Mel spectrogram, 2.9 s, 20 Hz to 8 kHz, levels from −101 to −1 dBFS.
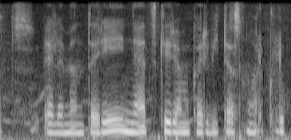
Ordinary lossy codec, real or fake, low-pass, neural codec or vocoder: AAC, 48 kbps; real; 7.2 kHz; none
